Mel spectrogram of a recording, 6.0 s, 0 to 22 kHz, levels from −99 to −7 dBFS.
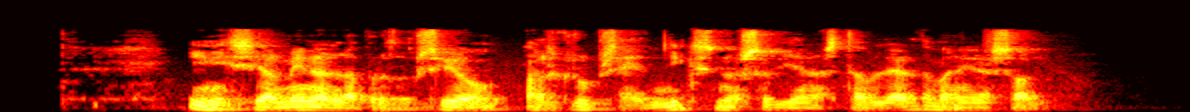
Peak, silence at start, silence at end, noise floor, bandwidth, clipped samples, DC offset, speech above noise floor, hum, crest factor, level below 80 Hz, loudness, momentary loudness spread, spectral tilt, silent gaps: -4 dBFS; 0.6 s; 0.75 s; -79 dBFS; 7.8 kHz; under 0.1%; under 0.1%; 56 dB; none; 20 dB; -60 dBFS; -22 LUFS; 8 LU; -3.5 dB/octave; none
